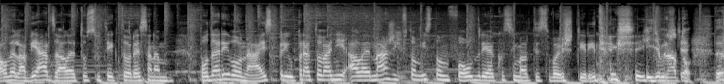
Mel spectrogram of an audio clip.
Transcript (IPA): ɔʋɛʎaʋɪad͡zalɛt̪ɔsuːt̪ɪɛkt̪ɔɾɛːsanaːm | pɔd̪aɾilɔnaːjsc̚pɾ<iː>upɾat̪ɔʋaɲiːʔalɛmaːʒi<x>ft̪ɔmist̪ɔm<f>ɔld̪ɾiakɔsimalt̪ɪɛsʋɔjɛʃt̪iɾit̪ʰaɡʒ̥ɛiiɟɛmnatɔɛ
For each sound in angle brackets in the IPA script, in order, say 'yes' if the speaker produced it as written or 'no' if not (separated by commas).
no, yes, yes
